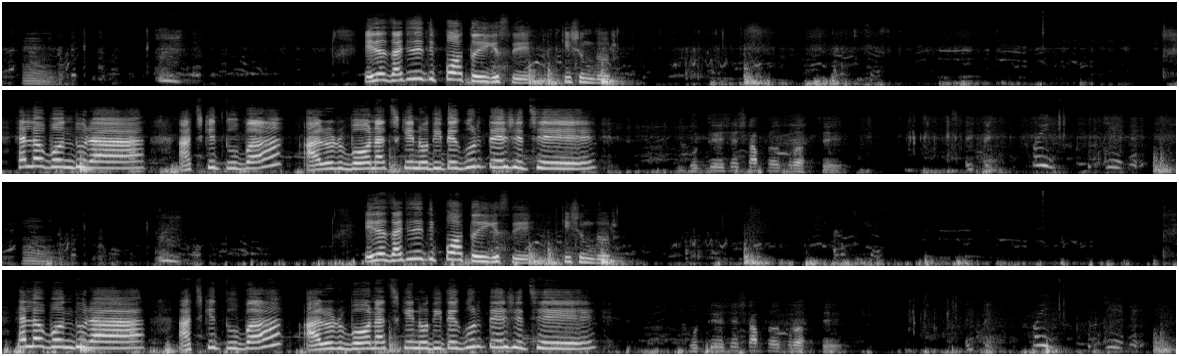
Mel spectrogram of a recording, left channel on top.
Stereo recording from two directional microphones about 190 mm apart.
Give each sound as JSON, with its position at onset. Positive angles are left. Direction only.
{"t": 3.2, "sound": "speech", "side_deg": 0}
{"t": 11.6, "sound": "speech", "side_deg": 0}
